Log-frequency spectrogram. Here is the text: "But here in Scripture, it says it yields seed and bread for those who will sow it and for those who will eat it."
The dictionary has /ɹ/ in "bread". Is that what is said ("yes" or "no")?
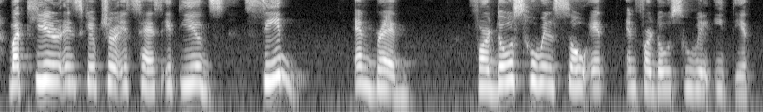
yes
